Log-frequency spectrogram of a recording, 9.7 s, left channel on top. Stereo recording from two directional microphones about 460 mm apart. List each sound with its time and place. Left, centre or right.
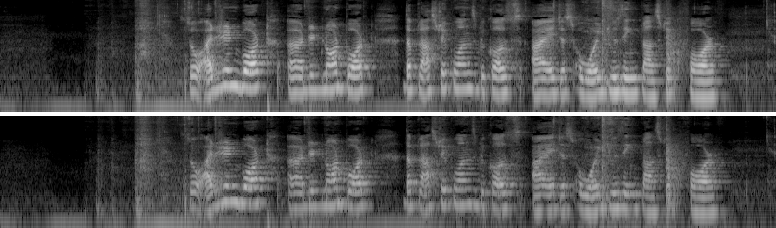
2.3 s speech: centre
